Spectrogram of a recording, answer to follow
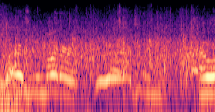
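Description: Studio audience applauding steadily, with excited voices calling out over the clapping.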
